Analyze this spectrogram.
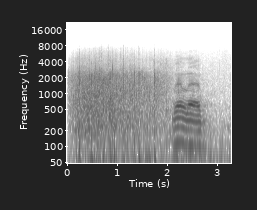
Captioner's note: audience applauds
